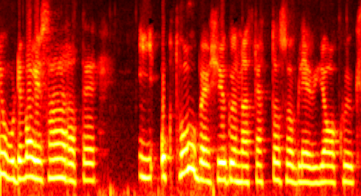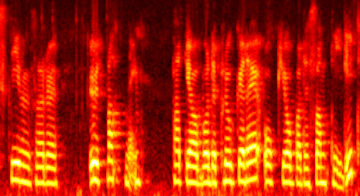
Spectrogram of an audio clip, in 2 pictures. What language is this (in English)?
Swedish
